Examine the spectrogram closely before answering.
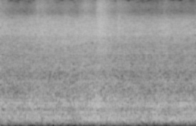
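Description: Another train rushes past close by with a brief whoosh.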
